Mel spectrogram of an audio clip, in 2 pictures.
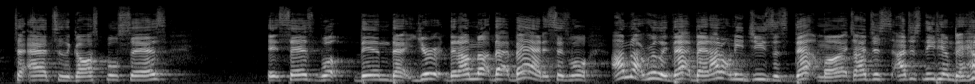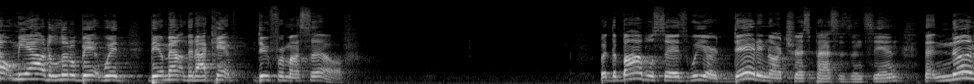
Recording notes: Sermon delivered to Cottondale Baptist Church in Eastman, GA. During the 11:00am service.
